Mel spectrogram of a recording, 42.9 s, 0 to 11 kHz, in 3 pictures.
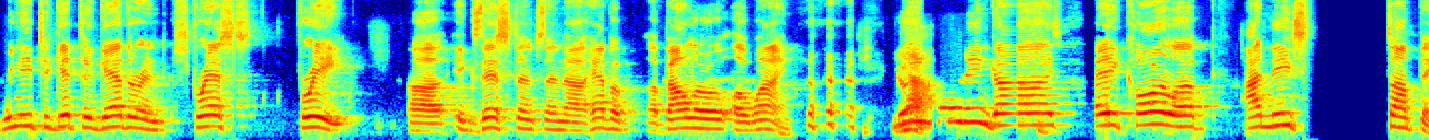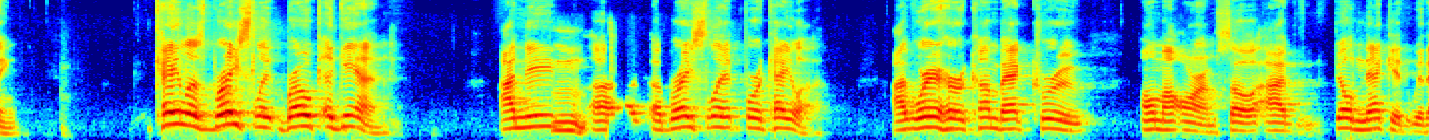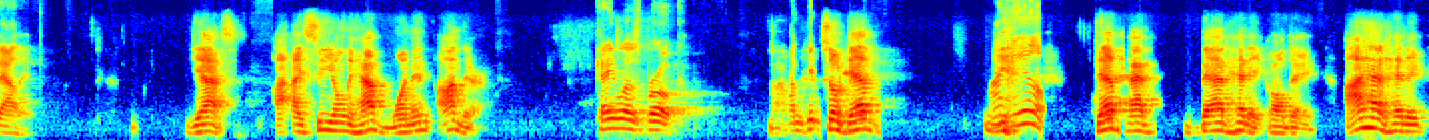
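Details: Aphasia in a stroke survivor about 9.5 years after the stroke, speaking during a live show.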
